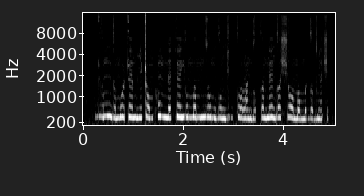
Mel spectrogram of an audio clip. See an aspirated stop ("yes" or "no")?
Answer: no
